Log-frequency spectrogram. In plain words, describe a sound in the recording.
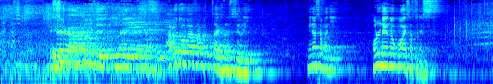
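A man announces loudly through a microphone over loudspeakers in a large echoing hall.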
